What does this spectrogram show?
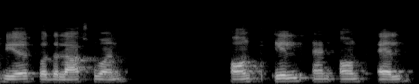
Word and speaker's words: ont-ils: So, ai, as-tu, avons-nous, avez-vous, ont-ils, on tel. Now, if you closely observe here for the last one, ont il and ont el, I am actually pronouncing the T here.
